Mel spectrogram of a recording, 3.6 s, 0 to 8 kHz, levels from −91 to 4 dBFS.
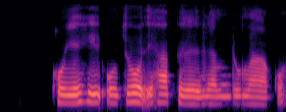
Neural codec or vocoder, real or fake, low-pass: autoencoder, 48 kHz, 32 numbers a frame, DAC-VAE, trained on Japanese speech; fake; 7.2 kHz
